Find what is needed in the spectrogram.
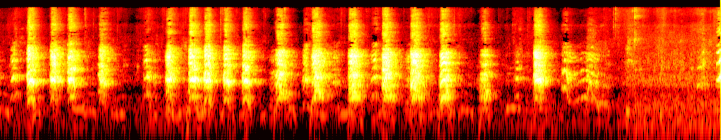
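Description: A dog barking over and over in quick runs, about three barks a second, with a brief pause about two seconds in, stopping shortly before the end.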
